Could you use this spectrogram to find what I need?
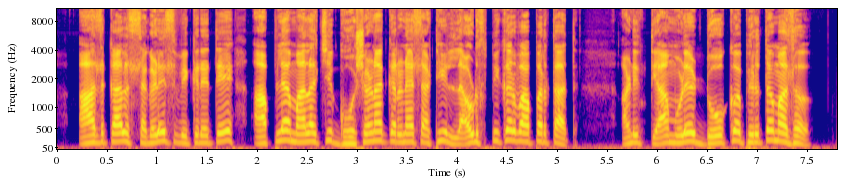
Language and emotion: Marathi, angry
